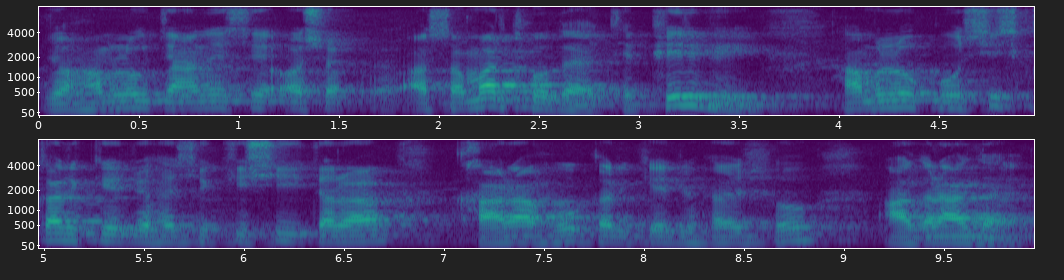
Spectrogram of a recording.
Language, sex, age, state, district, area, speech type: Hindi, male, 45-60, Bihar, Samastipur, urban, spontaneous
